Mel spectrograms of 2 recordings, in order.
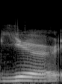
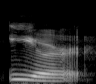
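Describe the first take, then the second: First: The word begins with a y sound. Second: The word begins directly with a vowel. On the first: The speaker calls it wrong. "ear with a Y ... it's not year" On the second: The speaker calls it right. "it's ear"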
